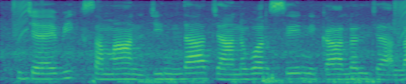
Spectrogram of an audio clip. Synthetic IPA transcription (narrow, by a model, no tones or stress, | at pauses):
d͡ʒəʋɪksəmaːnd͡ʒɪ̃nd̪ad͡ʒaːnwəɾsenɪkaːlənd͡ʒaːla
